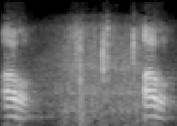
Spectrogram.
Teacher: حرف الراء يذهب اللسان من توسطه في داخل الفم، يذهب إلى مخرج الراء في منطقة الذلق ويرجع في مكانه. هذه الحالة تسمى التكرير.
